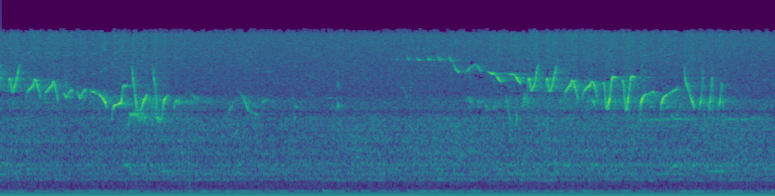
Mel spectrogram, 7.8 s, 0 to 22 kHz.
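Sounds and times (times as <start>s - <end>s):
steady low hum: 0.0s - 7.7s
willow warbler song: 0.0s - 7.7s.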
